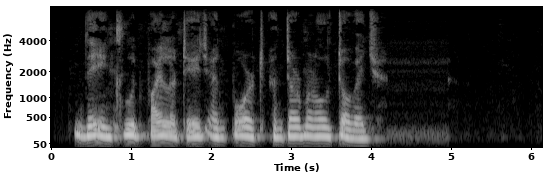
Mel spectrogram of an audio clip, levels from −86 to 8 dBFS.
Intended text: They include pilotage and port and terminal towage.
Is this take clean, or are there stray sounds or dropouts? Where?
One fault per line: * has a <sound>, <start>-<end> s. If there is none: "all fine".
all fine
